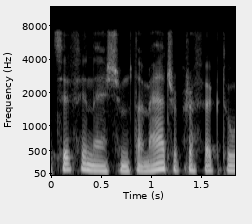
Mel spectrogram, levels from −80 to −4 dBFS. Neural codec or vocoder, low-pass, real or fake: codec, 16 kHz, 2 kbps, X-Codec, HuBERT features, trained on LibriSpeech; 7.2 kHz; fake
